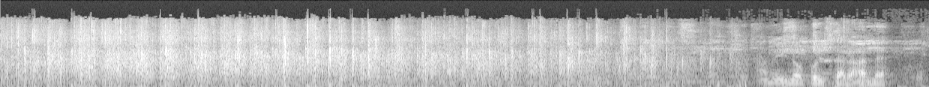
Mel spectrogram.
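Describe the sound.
Audience applause, dense and sustained clapping from many people that continues for several seconds before thinning out, after which a voice speaks briefly at the end.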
